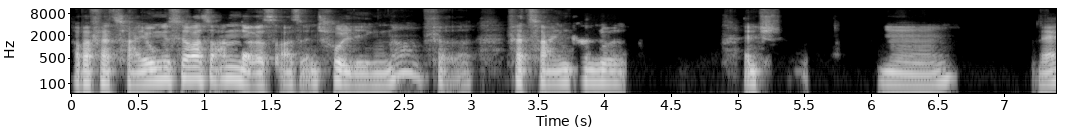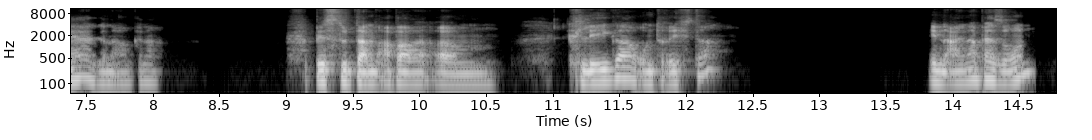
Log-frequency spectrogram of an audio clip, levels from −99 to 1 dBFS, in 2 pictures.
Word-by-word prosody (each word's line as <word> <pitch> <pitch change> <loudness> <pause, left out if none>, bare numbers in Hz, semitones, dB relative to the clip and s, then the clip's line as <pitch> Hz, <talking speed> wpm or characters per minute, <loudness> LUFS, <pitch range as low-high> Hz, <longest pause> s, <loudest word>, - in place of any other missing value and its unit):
Aber - - +4
Verzeihung 115 +6 +3
ist 130 -1 +1
ja 145 - +8
was 145 0 +8
anderes 125 -9 +3
als - - -3
entschuldigen, 100 -5 0
ne? 190 - -4
Ver - - -10 0.2
verzeihen 115 +1 +1
kann 120 -1 -2
nur 115 -2 -1 0.9
entsch - - -3 0.7
mhm. 105 +5 -5 0.6
Ja, 100 +4 -1
ja, 140 +4 -1
genau, 105 -1 -9
genau. 115 -1 -14 1.2
Bist 120 +1 +2
du 120 - +2
dann 110 -1 +5
aber, 105 0 0
ähm, 95 -1 -4 0.5
Kläger 120 +5 +2
und 110 -2 -4
Richter 105 - -7 1.5
in 115 -2 +1
einer 120 +5 -1
Person? 135 - -2
115 Hz, 120 wpm, -24 LUFS, 105-130 Hz, 1.5 s, ja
